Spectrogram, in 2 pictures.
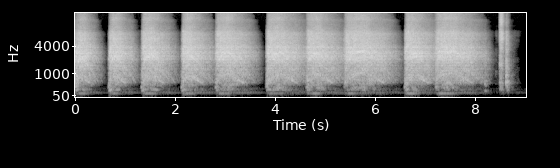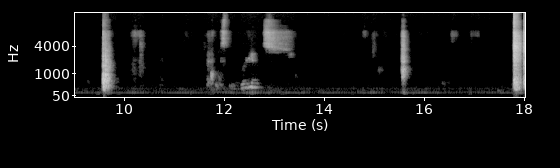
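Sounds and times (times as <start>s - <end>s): food processor pulsing: 0.0s - 8.4s.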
